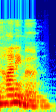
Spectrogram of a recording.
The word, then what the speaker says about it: honeymoon: does look absolutely beautiful listen to the stress on honeymoon there are three syllables in honeymoon with the stress on the first syllable h o neon this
